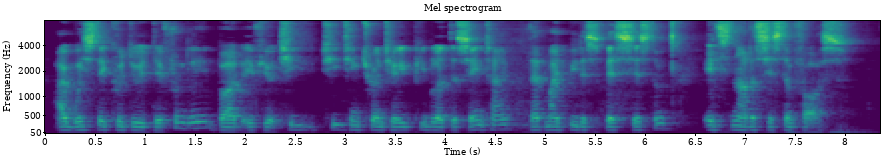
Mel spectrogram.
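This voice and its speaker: The speaker has a Danish accent and a fairly even intonation. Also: man, medium pitch for a man, moderate pace. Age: 40s. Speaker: long-term traveling parent. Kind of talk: casual chat.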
